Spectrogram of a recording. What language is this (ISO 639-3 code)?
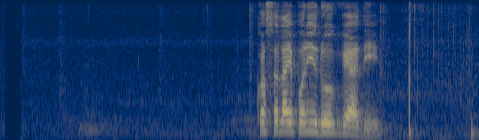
nep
